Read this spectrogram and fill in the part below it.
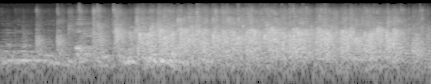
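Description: An elderly man speaks to an audience.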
